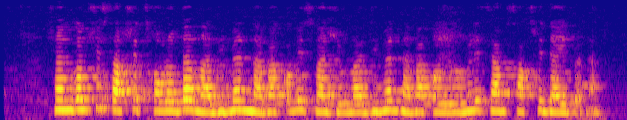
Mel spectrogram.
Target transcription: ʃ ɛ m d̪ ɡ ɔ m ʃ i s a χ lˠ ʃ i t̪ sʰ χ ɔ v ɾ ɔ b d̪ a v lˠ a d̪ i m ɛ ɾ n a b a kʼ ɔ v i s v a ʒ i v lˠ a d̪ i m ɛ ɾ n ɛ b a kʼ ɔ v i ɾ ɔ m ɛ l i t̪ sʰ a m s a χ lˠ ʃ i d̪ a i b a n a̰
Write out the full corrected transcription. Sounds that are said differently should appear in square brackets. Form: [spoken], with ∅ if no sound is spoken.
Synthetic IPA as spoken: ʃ ɛ m d̪ ɡ ɔ m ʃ i s a χ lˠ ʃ i t̪ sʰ χ ɔ v ɾ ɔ b d̪ a v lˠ a d̪ i m ɛ ɾ n a b a kʼ ɔ v i s v a ʒ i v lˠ a d̪ i m ɛ ɾ n [a] b a kʼ ɔ v i ɾ ɔ m ɛ l i t̪ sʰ a m s a χ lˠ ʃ i d̪ a i b a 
